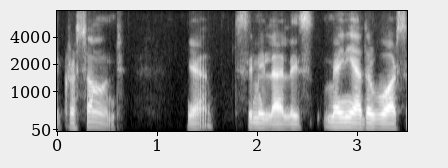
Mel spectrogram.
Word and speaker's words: croissant: France people say croissant with a through nose, but we don't use nose. Generally say croissant.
